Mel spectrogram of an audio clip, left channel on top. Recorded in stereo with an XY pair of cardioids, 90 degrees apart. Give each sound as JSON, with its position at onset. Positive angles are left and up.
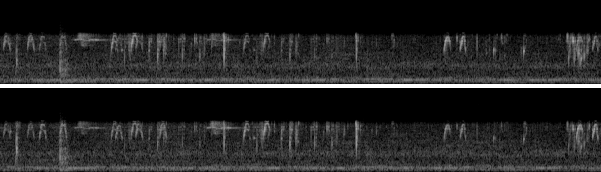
{"t": 0.6, "sound": "a drawer", "azimuth_deg": -5, "distance_m": 3.0}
